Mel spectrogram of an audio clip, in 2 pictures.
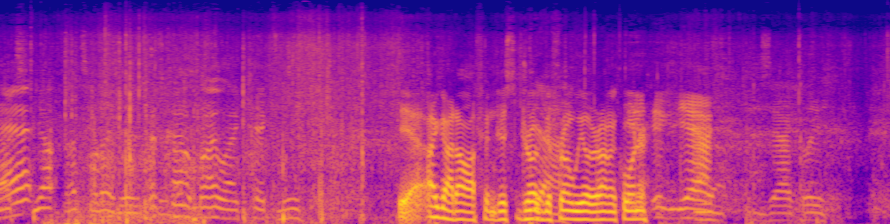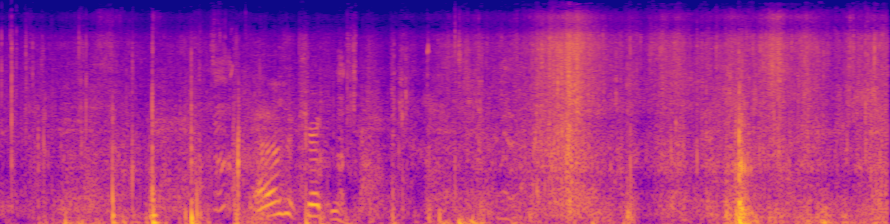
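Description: Boots scuff and crunch on a dirt trail.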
